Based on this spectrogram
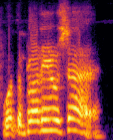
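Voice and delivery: ordinary talk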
